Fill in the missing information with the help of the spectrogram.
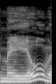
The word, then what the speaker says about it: Mayo: Ça se prononce Mayo, mais M-A-Y-O ouais.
